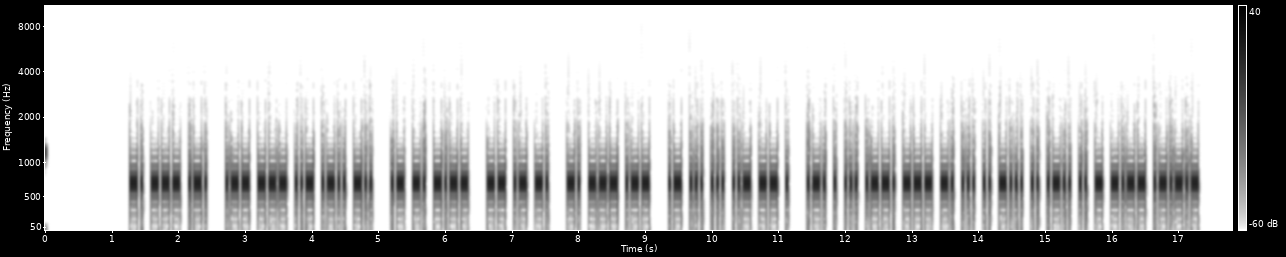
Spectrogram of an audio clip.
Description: Morse code, heard as a keyed tone, about 30 wpm, 700 Hz. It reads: NOR WOULD ANY MAN NOW ASSUME RESPONSIBILITY.
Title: Sentences from Top 1500 Words 30wpm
